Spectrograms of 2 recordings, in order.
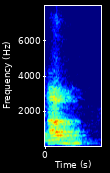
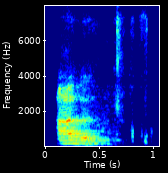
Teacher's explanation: جب یہ ساکن حالت میں ہو تو ہم اس کو جنبش دے کر ادا کریں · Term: صفت قلقلہ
